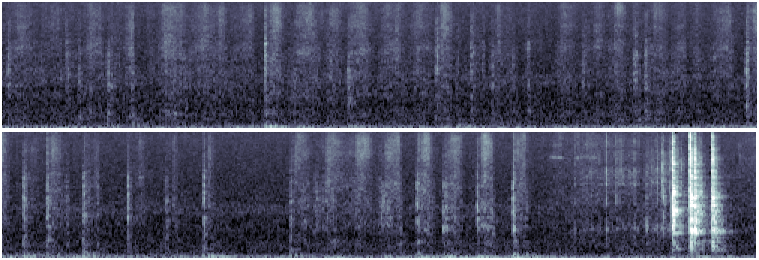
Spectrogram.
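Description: A thin paint brush held in the fingertips rubs short strokes across a large rectangular stretched canvas covered in wet oil paint, lying on a table. Quiet, soft scratchy brushing ticks repeat over a low background hum, ending in a louder, brighter burst of strokes near the end.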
